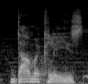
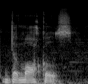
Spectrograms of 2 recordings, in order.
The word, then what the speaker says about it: Damocles: Um, I've been I was grilled on the metal round the podcast for basically pronouncing Damocles Democles.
